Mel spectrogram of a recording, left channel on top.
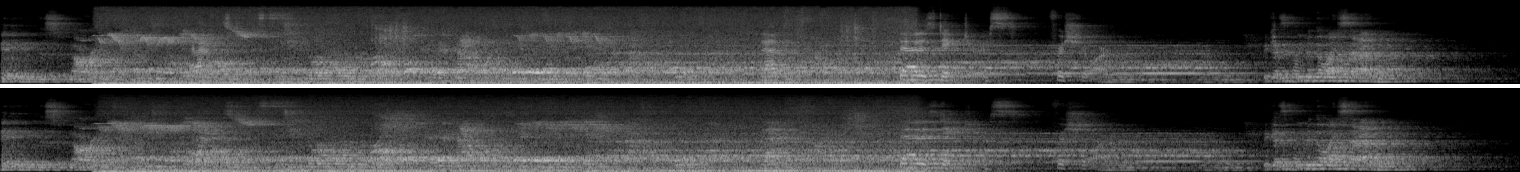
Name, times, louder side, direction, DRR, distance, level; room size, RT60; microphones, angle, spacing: voice 1, 0.0-2.4 2.7-9.1 11.0-11.3 12.0-13.8, equal, ahead, -9 dB, 3.2 m, -31 dB
sound 1, 0.9-9.2, left 1 dB, 80° left, 1.7 m, -26 dB
sound 2, 5.8-12.1, left 2 dB, 30° left, 1.6 m, -34 dB
voice 2, 9.0-10.2 10.5-11.1 12.9-13.0, left 3 dB, 50° left, 3 dB, 0.6 m, -28 dB
13.5 x 9.9 x 4.0 m, 2.3 s
head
